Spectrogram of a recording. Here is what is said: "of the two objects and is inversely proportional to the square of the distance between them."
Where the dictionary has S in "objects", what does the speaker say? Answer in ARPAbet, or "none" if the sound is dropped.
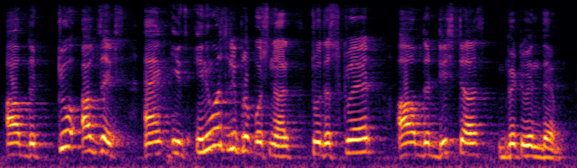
S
